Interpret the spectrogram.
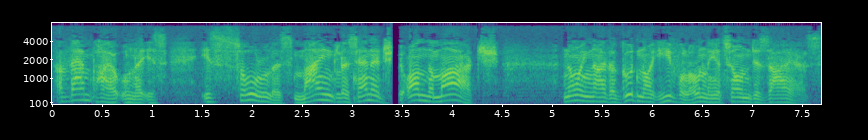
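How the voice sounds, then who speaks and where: A man playing a grave, urgent villager in old-time radio drama, with an ominous, deliberate, theatrical delivery. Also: fairly high pitch, animated, close to an everyday voice. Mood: ominous, insistent. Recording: muffled, noisy old radio recording.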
